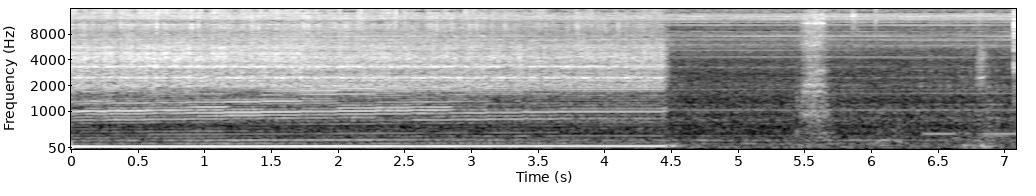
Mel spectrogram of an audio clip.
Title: Bambu A1 mini problem, anyone know why it’s making this noise/not printing, and how to fix it?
